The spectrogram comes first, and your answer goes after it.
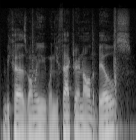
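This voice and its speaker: A man in his thirties from Austin, Texas, a guest talking in a relaxed, self-deprecating way. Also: on the low side, normal speed, a little hiss or hum. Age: 30s.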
